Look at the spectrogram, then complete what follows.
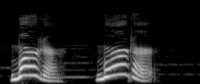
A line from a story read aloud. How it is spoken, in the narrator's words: Shocked out of her silence, Jacquette screamed from her second-story window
